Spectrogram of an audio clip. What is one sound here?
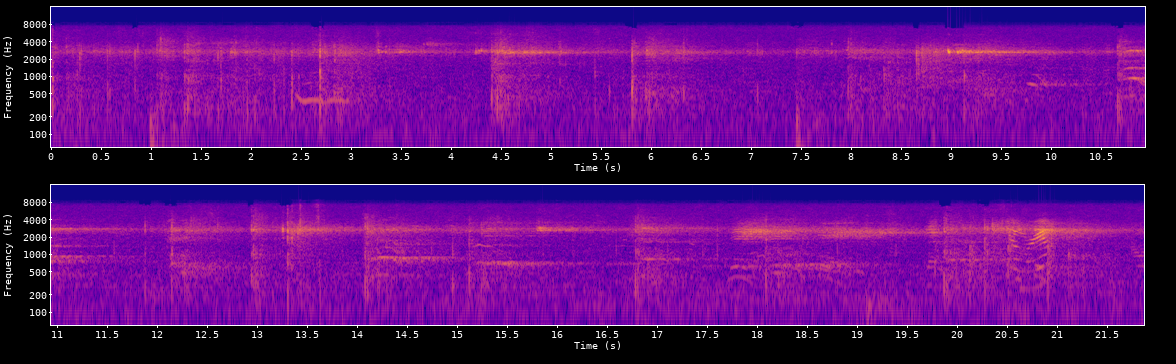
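Tennis balls are struck with sharp pops in a large echoing hall.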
